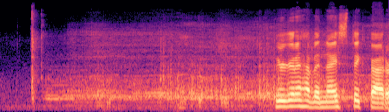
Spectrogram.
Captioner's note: mixer whirring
